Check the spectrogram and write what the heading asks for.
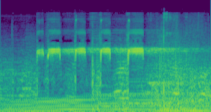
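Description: Basketball practice on a gym court: sneakers squeaking, four short high squeaks in the first half, with basketballs bouncing.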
